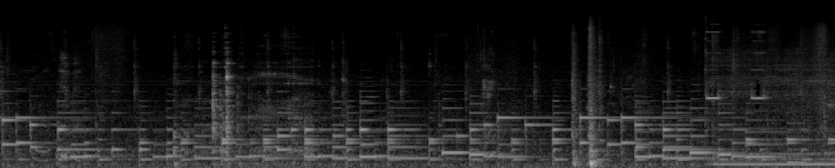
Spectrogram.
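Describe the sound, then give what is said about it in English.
Kitchen clatter as a dish is put back into a microwave for about another minute: a sharp knock or door shut near the middle, then a steady humming drone as the oven runs, over faint tonal background sound. “Back in the microwave for about another minute.”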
